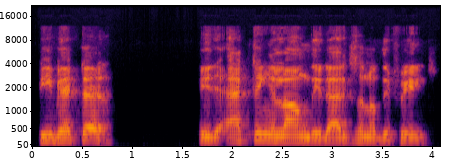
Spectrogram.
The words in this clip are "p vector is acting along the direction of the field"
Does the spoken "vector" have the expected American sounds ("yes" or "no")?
no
